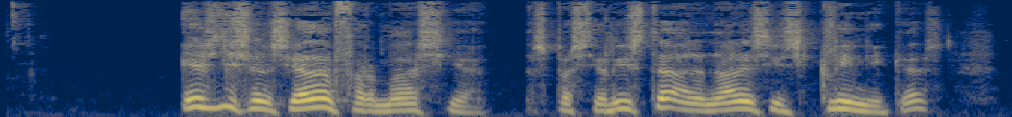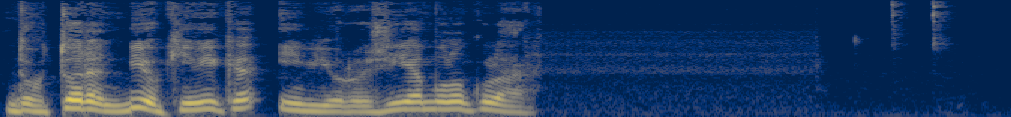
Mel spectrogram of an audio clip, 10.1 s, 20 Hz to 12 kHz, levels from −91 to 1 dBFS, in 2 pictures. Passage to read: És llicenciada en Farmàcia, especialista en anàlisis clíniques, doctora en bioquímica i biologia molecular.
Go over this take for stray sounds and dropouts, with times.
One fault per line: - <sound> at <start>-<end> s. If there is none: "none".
none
